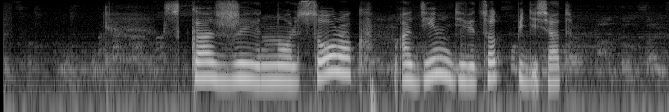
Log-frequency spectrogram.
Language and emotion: Russian, neutral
